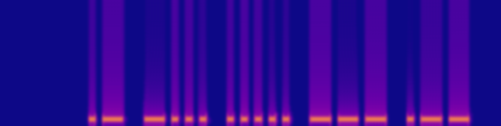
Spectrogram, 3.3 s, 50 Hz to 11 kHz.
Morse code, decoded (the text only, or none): AB5OW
